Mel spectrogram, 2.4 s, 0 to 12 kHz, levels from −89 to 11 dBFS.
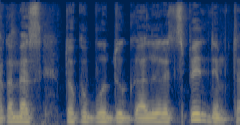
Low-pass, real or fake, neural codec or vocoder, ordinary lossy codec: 10.8 kHz; real; none; Opus, 64 kbps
